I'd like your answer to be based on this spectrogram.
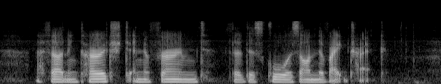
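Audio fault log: No audible faults found.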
